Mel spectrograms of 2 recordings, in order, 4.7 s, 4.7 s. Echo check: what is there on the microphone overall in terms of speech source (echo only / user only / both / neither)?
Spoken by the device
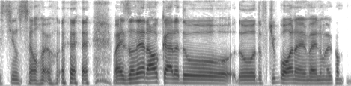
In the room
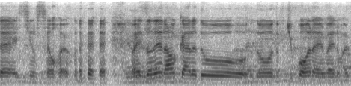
both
